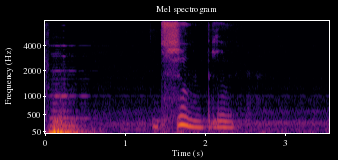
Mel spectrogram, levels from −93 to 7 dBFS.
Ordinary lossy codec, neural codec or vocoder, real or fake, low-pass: none; codec, 16 kHz, 2 kbps, FunCodec, trained on Chinese and English, 25 frames a second; fake; none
